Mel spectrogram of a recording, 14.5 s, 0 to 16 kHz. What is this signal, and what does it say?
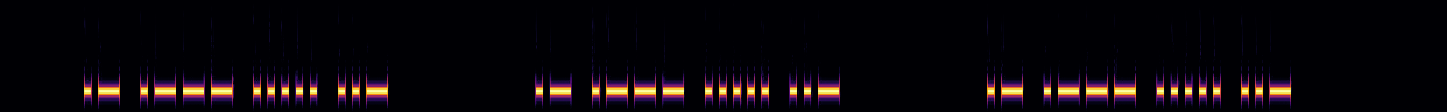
Morse code, heard as a keyed tone, about 17 wpm, 700 Hz. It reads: AJ5U AJ5U AJ5U
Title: USA Call Signs - 4 Characters - Repeated 3x - 17wpm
